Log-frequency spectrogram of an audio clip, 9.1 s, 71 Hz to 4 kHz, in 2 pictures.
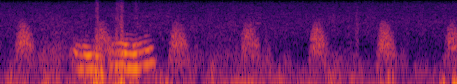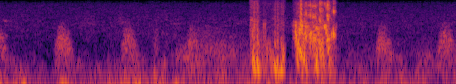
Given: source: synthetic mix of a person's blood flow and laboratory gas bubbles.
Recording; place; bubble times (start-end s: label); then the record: Doppler ultrasound of blood flow; subclavian vein
7.06-7.43 s: bubbles
7.48-7.94 s: bubbles
From the record:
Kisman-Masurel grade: 213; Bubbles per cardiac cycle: several, 3 to 8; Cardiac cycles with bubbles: 1 to 10%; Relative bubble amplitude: loud (0.450 to 0.775); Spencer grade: 1 (occasional bubble signal discernible with the cardiac motion signal, with majority of cardiac periods free of bubbles); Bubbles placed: anywhere in the cardiac cycle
